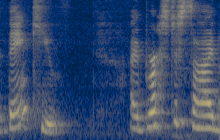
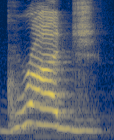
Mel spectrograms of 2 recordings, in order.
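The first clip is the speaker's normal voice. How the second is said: louder punched single word; emphatic grudge; loud declaration; 13 dB louder than usual. Acted. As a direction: slam the word down.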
